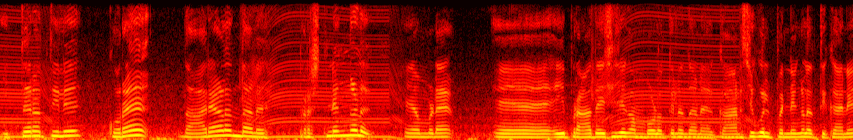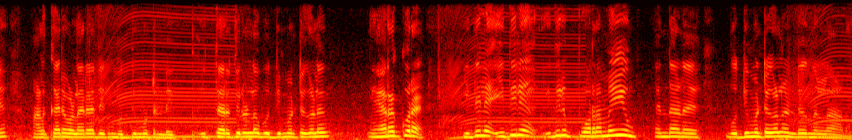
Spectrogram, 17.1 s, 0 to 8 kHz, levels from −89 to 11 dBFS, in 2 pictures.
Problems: background sounds at intervals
